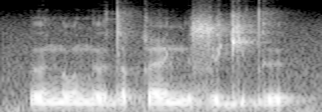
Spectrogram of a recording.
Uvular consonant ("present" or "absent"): present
